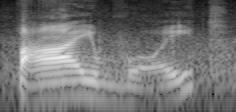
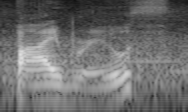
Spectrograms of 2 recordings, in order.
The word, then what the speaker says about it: Bayreuth: Yeah, eu in German makes a oi sound.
